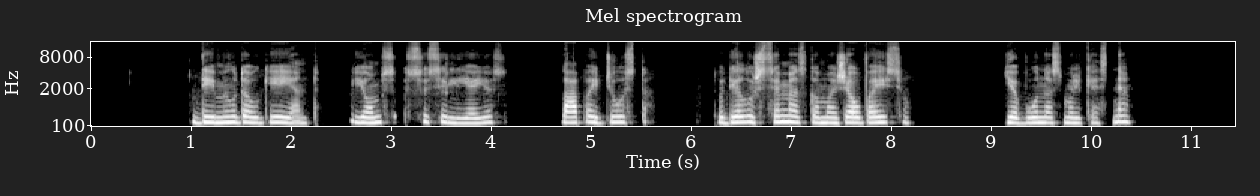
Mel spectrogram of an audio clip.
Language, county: Lithuanian, Marijampolė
